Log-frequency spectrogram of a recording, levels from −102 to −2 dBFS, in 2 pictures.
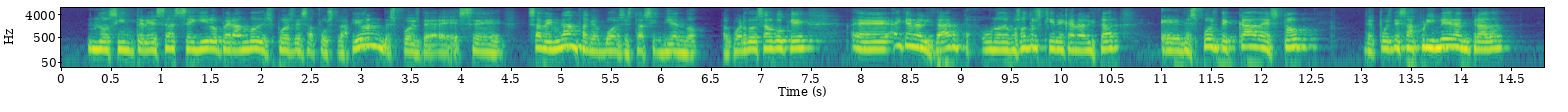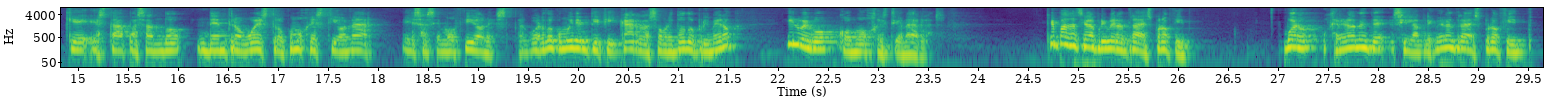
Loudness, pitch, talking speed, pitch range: -19 LUFS, 165 Hz, 160 wpm, 140-180 Hz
